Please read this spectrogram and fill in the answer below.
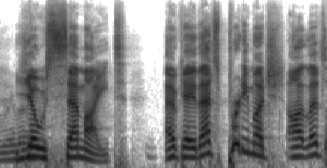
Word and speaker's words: Yosemite: And Donald Trump pronounced Yosemite Yosemite.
